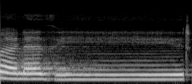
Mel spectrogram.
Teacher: فستعلمون کیف نذیر، نذیر ذال نرمی سے پڑھا جائے گا اور آخر میں را باریک ہوگا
